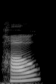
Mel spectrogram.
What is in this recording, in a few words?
"hau9", taiwanese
